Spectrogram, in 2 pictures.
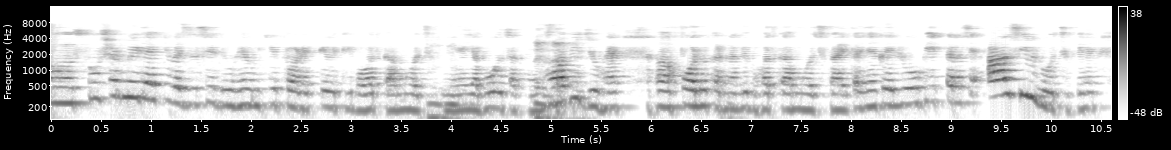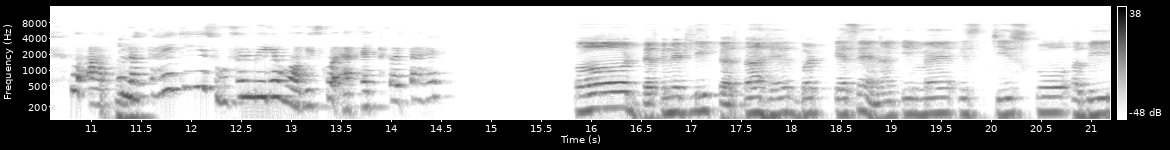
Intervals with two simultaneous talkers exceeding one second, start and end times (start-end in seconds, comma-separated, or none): none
